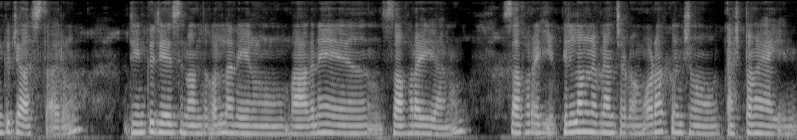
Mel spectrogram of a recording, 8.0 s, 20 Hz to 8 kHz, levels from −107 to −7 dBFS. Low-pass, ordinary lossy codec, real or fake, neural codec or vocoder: none; none; fake; codec, 16 kHz, 4.8 kbps, FACodec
